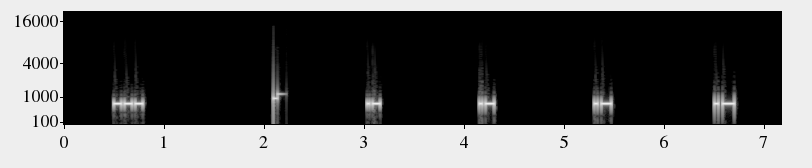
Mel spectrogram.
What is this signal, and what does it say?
Morse code, heard as a keyed tone, about 40 wpm, spaced as for 8 wpm, 700 Hz. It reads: O AAAA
